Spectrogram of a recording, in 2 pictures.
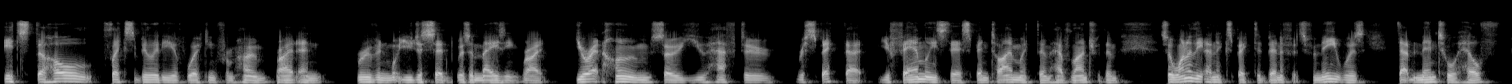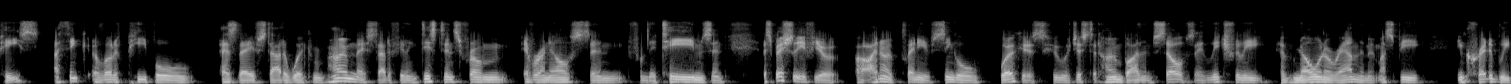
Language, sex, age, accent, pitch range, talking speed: English, male, 20-39, Australian, 100-115 Hz, 205 wpm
